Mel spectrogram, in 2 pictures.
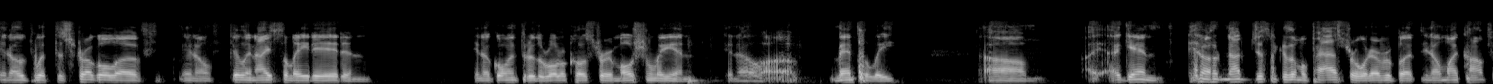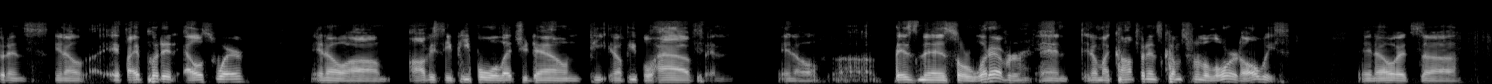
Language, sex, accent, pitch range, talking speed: English, male, American, 95-110 Hz, 165 wpm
